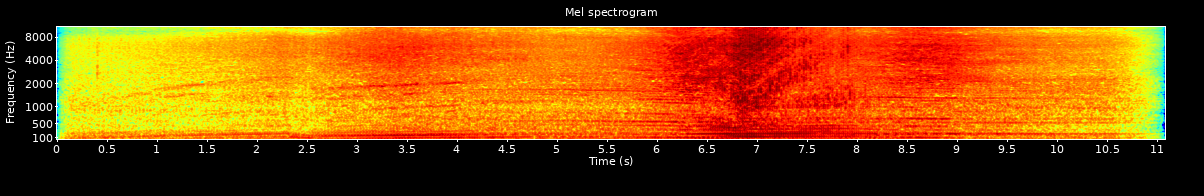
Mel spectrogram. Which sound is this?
5 motorcycles passing in succession
motos, moto, motorcycles, trafico, traffic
